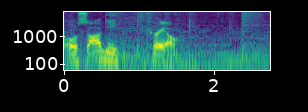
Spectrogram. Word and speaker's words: Osaugie: Yeah, so Osage Trail. I think I've got that pronunciation about right. I looked this up.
